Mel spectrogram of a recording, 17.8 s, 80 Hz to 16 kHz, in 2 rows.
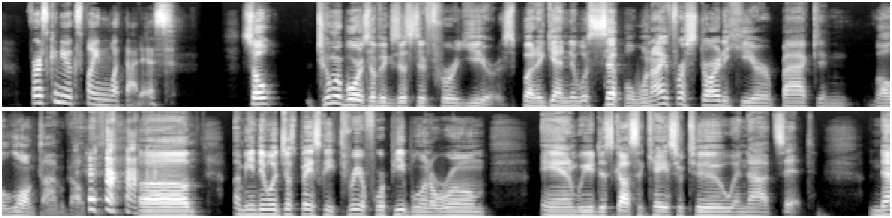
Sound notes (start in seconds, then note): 9.6 laughs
